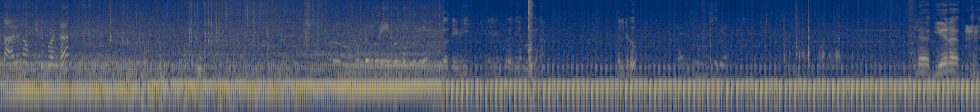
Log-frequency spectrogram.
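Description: UTV engine running steadily on a trail at Hatfield McCoy Pocahontas, a loud continuous low drone with clatter and knocks over it, while someone talks throughout.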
